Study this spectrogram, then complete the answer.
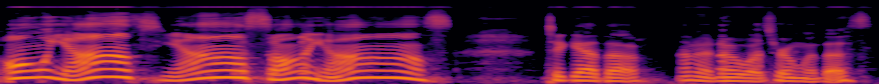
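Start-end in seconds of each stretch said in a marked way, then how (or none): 0.0-2.3 swooping, high-pitched Liverpool parody; hammed-up sing-song Liverpool "yes"; fake Liverpool accent. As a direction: mimic the manager's Scouse, pitched up and louder. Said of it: "we just all sit in a car together like".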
